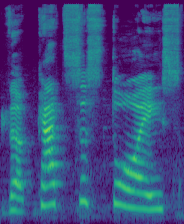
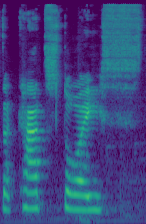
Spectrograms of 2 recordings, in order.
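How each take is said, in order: First: The s in cat's is long and doubled. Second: The s in cat's is short and single. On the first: It clearly shows the toys belong to the cat. The speaker calls it right. "it should have that double S sound" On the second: It sounds like a plain plural, not ownership. The speaker calls it wrong. "it doesn't sound possessive"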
